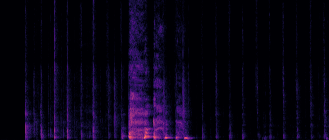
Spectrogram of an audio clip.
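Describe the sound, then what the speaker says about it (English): A burst of harsh coughing, loud and close, amid quiet rhythmic tapping and shuffling sounds before and after, during a tarot reading. "Excuse me for coughing."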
